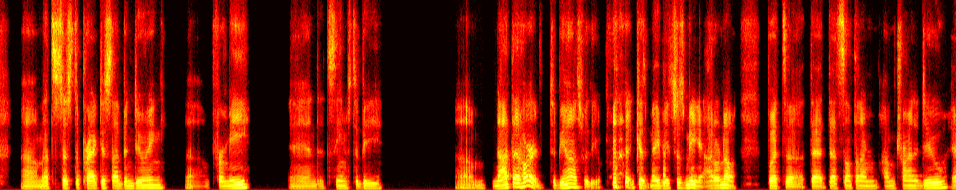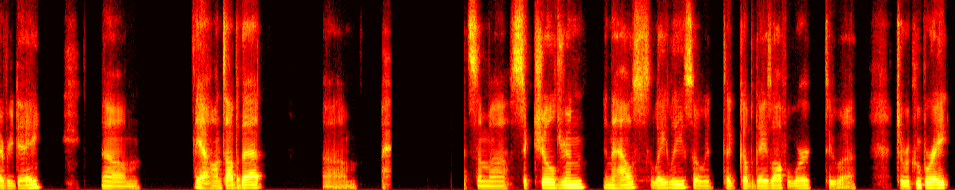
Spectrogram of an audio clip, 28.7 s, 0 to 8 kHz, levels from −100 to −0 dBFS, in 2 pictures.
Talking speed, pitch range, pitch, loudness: 155 wpm, 95-115 Hz, 100 Hz, -22 LUFS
